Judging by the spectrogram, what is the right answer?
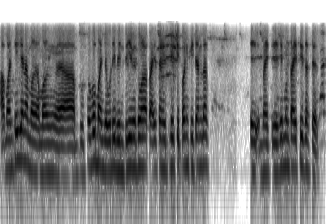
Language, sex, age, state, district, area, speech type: Marathi, male, 18-30, Maharashtra, Thane, urban, conversation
